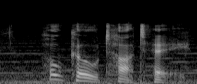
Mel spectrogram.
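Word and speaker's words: Hocotate: Seems we have confirmation on the pronunciation. Hokotate.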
